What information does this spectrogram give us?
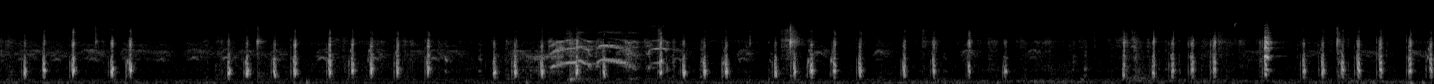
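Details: Ohiki rooster crowing: one drawn-out, harmonic crow partway through, set among a dense run of short, sharp clucks repeated several times a second from chickens nearby.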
